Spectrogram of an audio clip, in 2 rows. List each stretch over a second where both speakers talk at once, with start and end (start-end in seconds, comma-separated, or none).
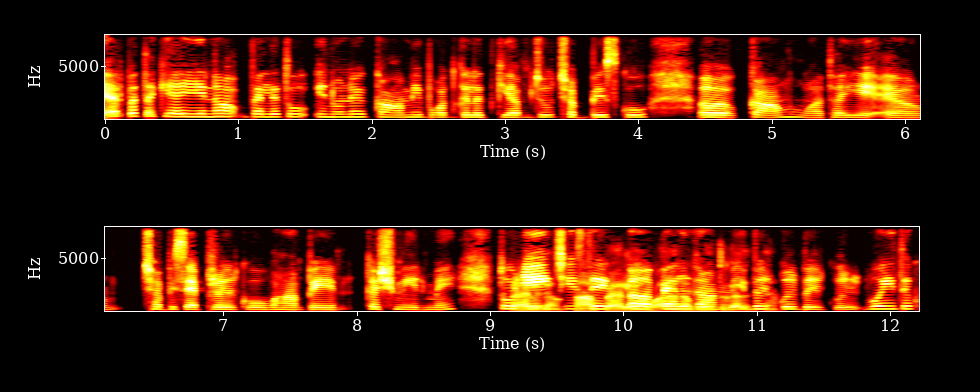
9.1-11.2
